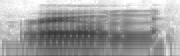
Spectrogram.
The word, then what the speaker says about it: rune: the door where the ruin is. You keep saying ruin. Ruin? Ruin. Ruin. Rune. Rune? Rune. Did I say it right? Rune, yes. Rune.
